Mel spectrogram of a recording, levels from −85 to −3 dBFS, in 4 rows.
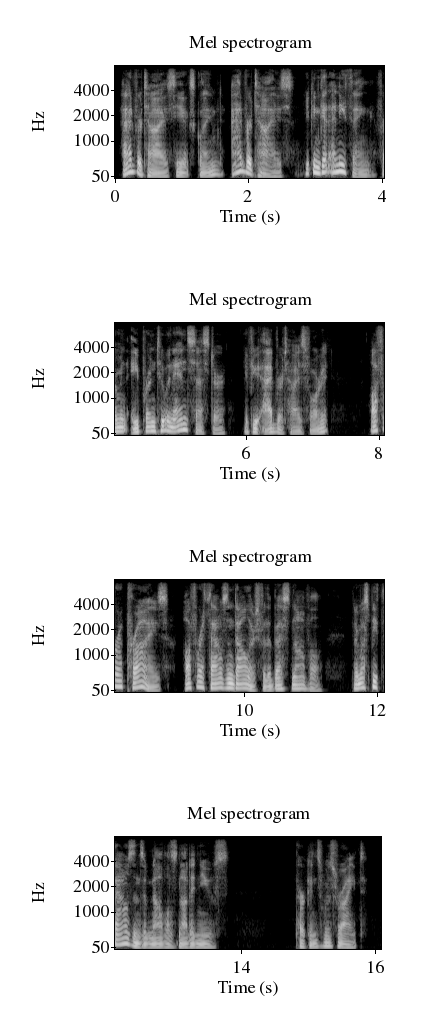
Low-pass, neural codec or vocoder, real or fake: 7.2 kHz; none; real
